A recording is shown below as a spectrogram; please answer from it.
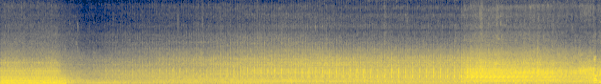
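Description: A small flatbed truck's engine approaching along a road and driving past, growing louder and loudest near the end as it goes by. About a second in, a steady low engine drone cuts off.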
